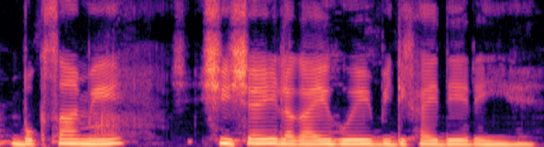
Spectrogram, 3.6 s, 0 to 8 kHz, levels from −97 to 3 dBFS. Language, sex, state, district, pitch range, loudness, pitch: Hindi, female, Arunachal Pradesh, Longding, 205-230 Hz, -11 LUFS, 215 Hz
